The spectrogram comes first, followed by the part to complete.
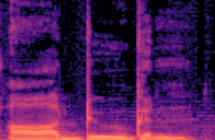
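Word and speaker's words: Ardougne: It's pronounced Ardugan.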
